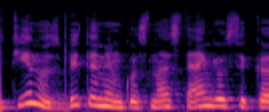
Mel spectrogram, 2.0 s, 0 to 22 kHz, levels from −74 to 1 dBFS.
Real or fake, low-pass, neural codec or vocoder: real; 14.4 kHz; none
